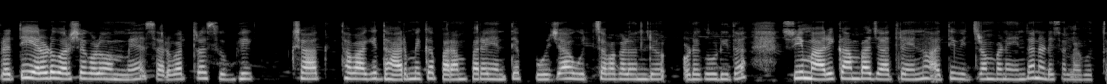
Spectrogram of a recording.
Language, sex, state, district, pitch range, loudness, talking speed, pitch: Kannada, female, Karnataka, Bijapur, 235-270 Hz, -18 LUFS, 90 wpm, 245 Hz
